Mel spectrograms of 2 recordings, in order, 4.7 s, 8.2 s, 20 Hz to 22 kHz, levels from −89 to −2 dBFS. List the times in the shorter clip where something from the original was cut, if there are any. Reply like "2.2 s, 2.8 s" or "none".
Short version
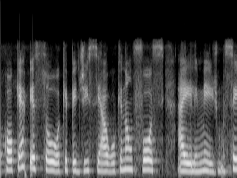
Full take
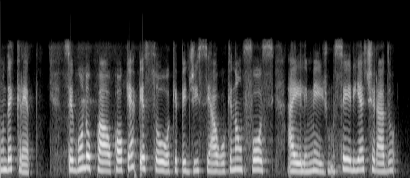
none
